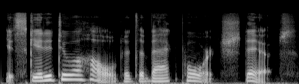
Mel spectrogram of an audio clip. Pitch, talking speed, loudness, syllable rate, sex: 165 Hz, 200 wpm, -17 LUFS, 3.8 syllables/s, female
